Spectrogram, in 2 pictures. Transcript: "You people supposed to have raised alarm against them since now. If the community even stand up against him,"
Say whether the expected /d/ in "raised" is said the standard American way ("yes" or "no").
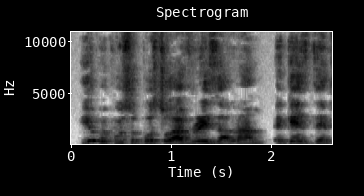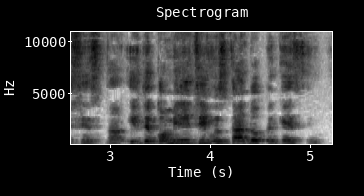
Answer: yes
